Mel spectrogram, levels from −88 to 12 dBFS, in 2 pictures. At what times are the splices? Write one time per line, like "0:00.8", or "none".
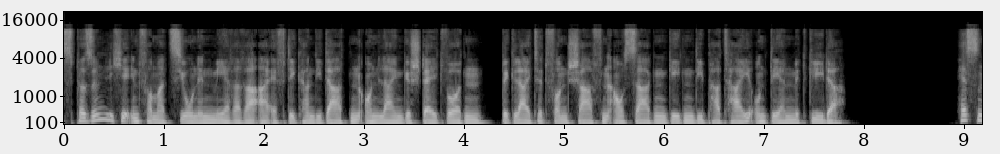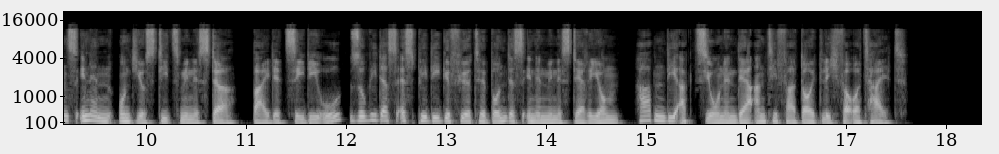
none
